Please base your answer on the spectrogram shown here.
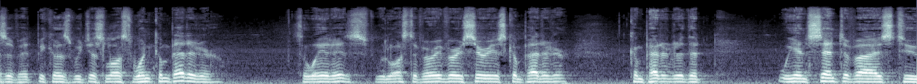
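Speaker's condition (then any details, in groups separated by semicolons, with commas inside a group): No condition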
